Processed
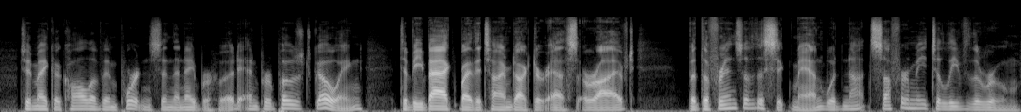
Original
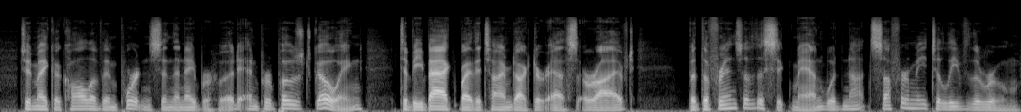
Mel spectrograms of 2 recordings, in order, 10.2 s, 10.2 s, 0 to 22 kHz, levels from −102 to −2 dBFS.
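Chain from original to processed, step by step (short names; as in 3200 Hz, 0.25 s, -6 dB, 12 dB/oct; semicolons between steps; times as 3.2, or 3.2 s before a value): high shelf 2800 Hz -9 dB, from 4.09 s +5 dB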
